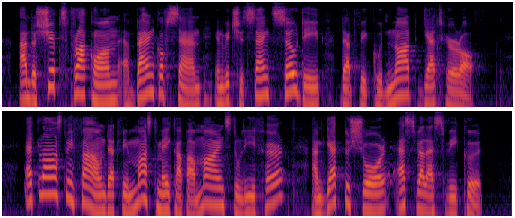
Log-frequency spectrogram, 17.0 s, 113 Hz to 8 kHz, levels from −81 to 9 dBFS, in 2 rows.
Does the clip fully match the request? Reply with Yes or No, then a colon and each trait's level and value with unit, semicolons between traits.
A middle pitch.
Yes: medium, 145 Hz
